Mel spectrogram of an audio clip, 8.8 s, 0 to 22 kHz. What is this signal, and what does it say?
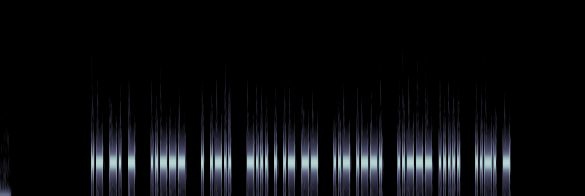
Morse code, heard as a keyed tone, about 36 wpm, 700 Hz. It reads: ANT 2 EL BEAM UP 25 FT
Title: Practice QSO - Exchange 2 - Info - 35wpm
